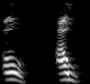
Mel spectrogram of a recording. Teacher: कंठोष्ठ यानी कंठ और ओष्ठ यानी होंठ से मिलकर इनका उच्चारण होता है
